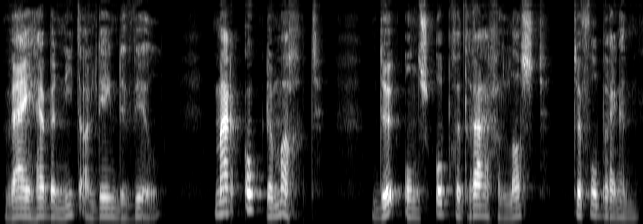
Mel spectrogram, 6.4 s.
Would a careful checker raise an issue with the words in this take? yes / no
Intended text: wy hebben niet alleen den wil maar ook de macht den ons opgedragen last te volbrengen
no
